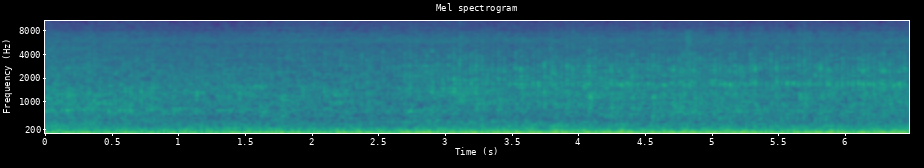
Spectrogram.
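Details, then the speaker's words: 1986 Trans Am 305 4bbl E4ME Quadrajet after new intake and carb base gaskets fixing vacuum leaks, possible throttle position sensor code still present: deep even V8 idle, no missing beats; normal idle. "Don't sound like it's missing."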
